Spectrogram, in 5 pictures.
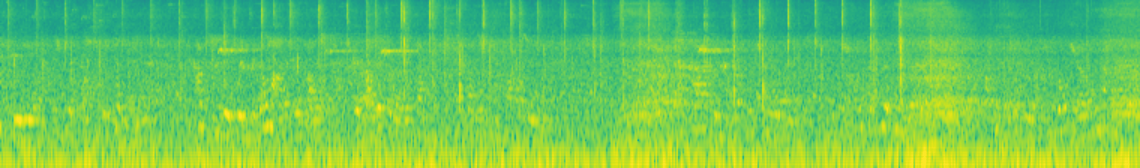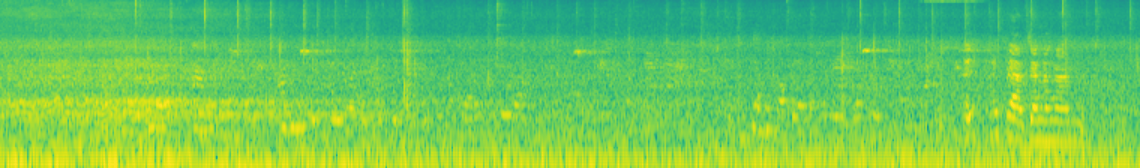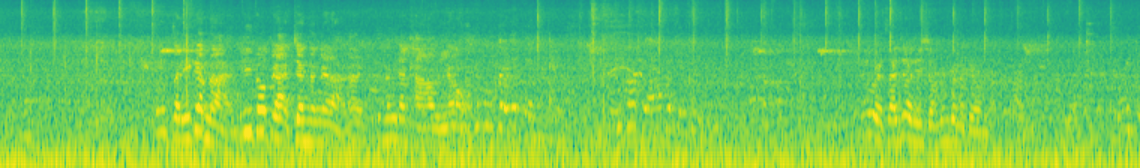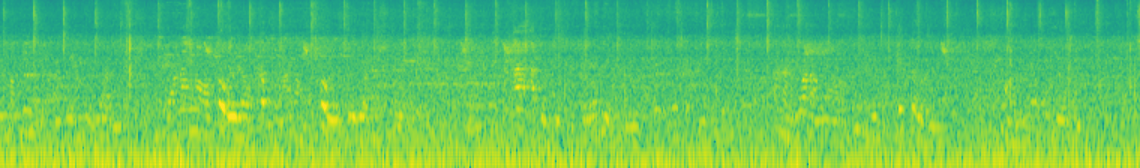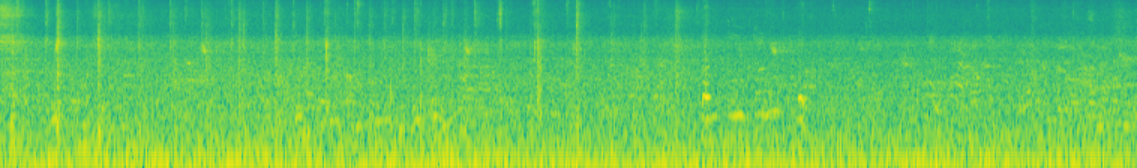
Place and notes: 和平公園, Da'an District - The elderly and children
In the park, The elderly and children, Bird calls, Very hot weather, Rope skipping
